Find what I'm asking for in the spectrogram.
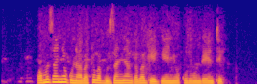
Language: Ganda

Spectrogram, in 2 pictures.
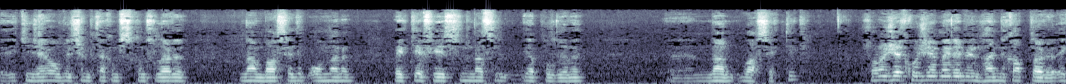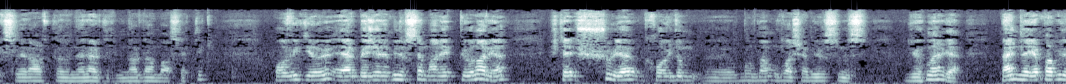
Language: Turkish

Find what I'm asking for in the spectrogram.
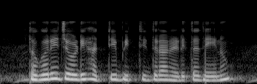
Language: Kannada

